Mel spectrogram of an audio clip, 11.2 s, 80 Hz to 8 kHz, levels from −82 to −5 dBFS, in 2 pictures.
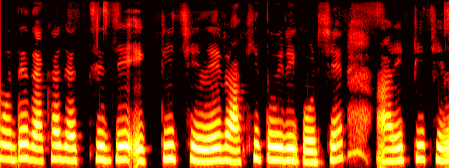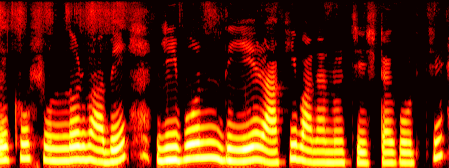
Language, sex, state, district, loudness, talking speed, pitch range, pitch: Bengali, female, West Bengal, Jalpaiguri, -13 LUFS, 110 wpm, 205-245 Hz, 225 Hz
